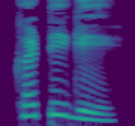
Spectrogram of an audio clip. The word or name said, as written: ಕಟಕ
